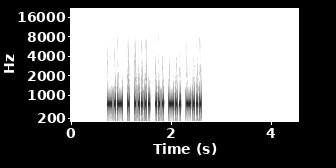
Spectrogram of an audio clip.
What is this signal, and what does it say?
Morse code, heard as a keyed tone, about 34 wpm, 700 Hz. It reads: KE5SDB
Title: USA Call Signs - 6 Characters - Repeated 2x - 35wpm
